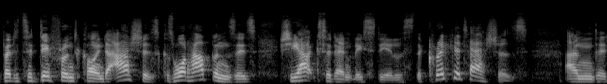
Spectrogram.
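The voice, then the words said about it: Put-on Scottish accent, drifting to Edinburgh. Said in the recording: “You are veering to Edinburgh right now with that accent ... a consistently a Scottish accent”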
